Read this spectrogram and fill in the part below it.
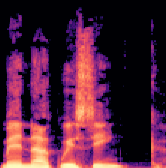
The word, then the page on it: menagwising: Mi'gmaq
